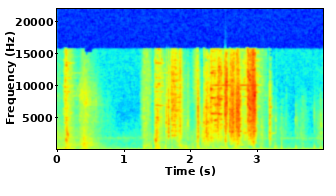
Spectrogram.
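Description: A rifle is drawn with a short metallic clack.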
